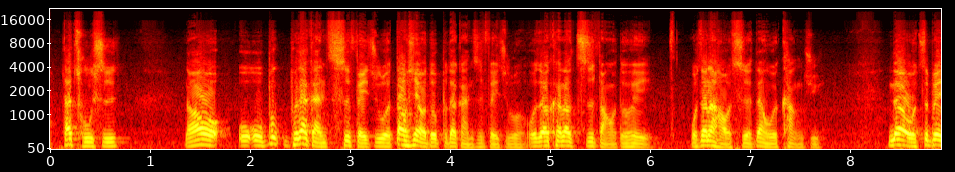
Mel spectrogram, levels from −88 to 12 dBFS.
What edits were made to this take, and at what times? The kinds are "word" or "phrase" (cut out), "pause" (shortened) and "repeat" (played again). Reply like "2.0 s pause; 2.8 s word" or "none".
1.8 s pause; 6.3 s pause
